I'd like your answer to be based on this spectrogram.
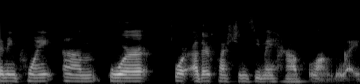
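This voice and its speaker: A woman sounds animated. Her pitch swings very widely. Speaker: workshop leader for screenwriters. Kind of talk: online workshop talk. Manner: very fast.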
